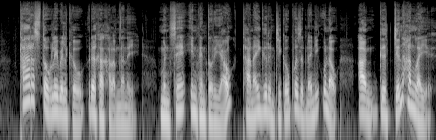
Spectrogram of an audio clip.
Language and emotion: Bodo, happy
